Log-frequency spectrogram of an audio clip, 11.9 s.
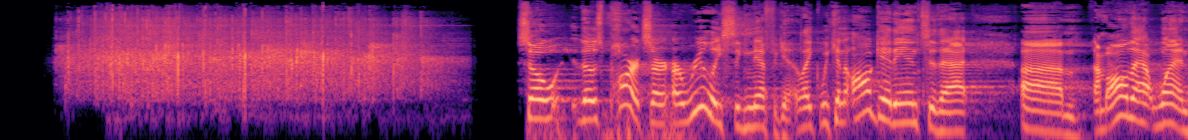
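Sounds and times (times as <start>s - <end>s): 
round of applause: 0.5s - 4.8s
speech: 5.2s - 11.8s.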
